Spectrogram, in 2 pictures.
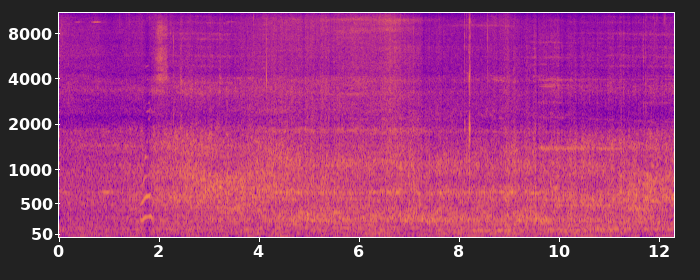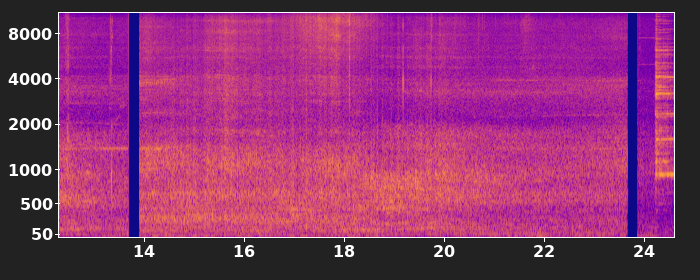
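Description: A tram rumbles and whirs past close by.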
